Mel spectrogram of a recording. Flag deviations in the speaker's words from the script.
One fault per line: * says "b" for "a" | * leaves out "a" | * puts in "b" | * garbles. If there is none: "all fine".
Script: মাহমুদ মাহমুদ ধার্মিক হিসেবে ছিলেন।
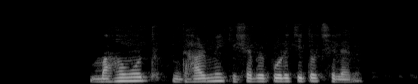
* leaves out "মাহমুদ"
* puts in "পরিচিত"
